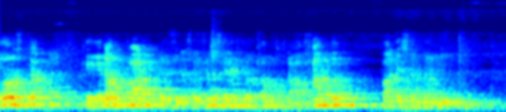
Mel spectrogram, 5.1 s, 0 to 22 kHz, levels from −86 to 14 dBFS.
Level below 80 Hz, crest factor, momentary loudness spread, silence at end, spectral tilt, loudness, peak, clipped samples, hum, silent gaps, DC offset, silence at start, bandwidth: -58 dBFS; 18 dB; 9 LU; 0 s; -8.5 dB/octave; -23 LUFS; -4 dBFS; under 0.1%; none; none; under 0.1%; 0 s; 7.4 kHz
